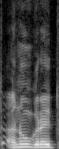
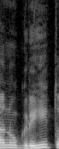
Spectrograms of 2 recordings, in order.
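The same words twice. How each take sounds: First: अनुग्रहित said as "anugrahit", short a, no ह sound; अनुग्रहित rattled off the wrong way, "anugra-it"; अनुग्रहित as "anugrahit", the form to avoid; wrong form shown. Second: अनुगृहीत said as "anugriheet", री then a long ही; अनुगृहीत with ग्री and a long ईत, "anu-gri-heet"; अनुगृहीत spoken correctly as "anugriheet"; correct form shown. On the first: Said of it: "अनुग्रहित कोई शब्द नहीं होता". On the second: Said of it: "अनुगृहीत होता है". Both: Shown as a demonstration.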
